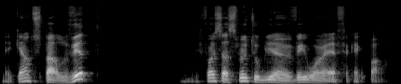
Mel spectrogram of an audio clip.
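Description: A man's voice: on the low side, sing-song, a little fast. A man with a Quebec French accent hosting a casual live hockey stream, joking and reading viewers' comments aloud. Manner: chatty, jokey, reads viewer comments aloud, many fillers.

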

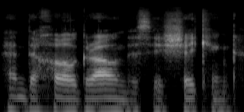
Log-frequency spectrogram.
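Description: Man, interviewer, low voice, very slow, halting, dry sound. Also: monotone, pushed and bright, dry recording. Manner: slow, halting, repeats words. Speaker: podcast host. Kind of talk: casual interview.

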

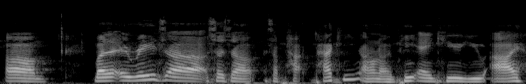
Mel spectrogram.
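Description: A young man with a somewhat high voice, co-hosting a small podcast in easy, casual chat. He talks in an excitable, teasing way with plenty of "like" and "um". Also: moderate pace. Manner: excitable, teasing, many fillers. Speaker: podcast co-host.

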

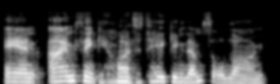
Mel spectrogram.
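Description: A woman's voice: medium pitch, a little slow, gravelly. A woman from Sweden telling a personal story in vivid detail, acting out what she thought and what others said. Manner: vivid, acts out quoted thoughts and speech. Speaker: guest.

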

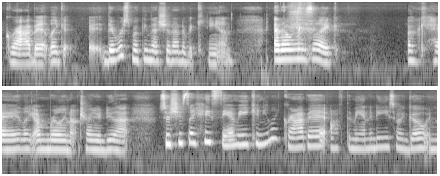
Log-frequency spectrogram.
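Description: A young woman vlogger tells a story in casual chat, speaking at medium pitch in an animated way with lots of fillers and swearing.

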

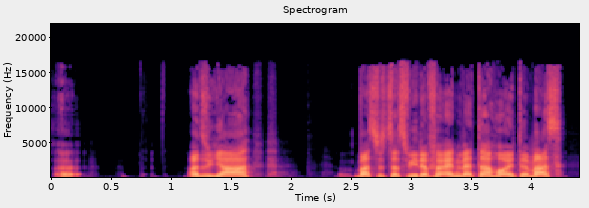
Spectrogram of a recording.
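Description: Male narrator as unsure young girl, raised pitch, dry close sound. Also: steady tone, moderate pace, a bit bright, no room sound. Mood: hesitant. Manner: hesitant, faltering.

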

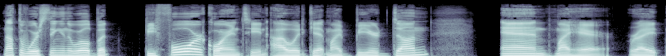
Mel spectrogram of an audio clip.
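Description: A young man hosting a casual podcast chat, easygoing and a bit rambling. His voice is smooth and resonant at an ordinary pitch, recorded dry and close. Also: a little slow, dry recording. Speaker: podcast host.

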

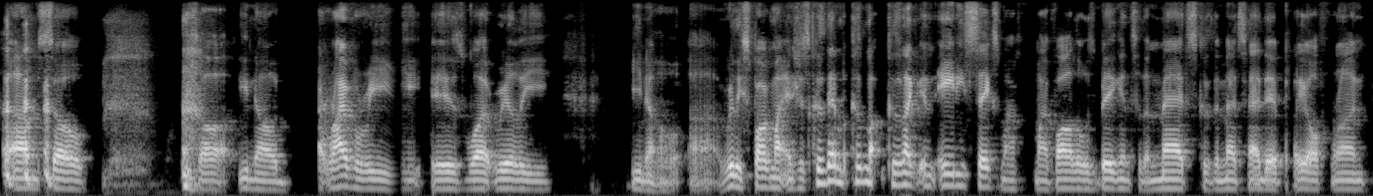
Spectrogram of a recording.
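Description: Rambling, low-voiced storyteller man. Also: normal speed, gravelly. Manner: rambling storytelling with many fillers. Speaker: podcast guest, storyteller. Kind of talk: casual podcast chat.

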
